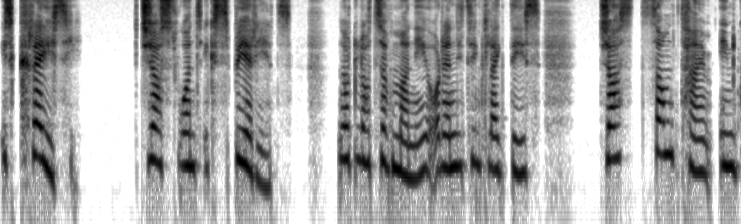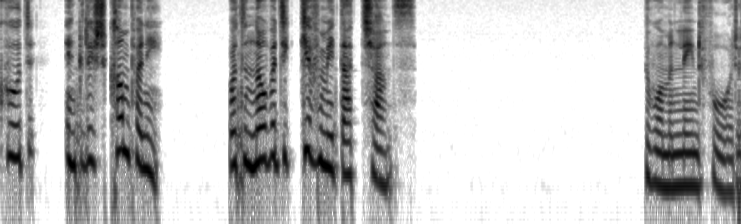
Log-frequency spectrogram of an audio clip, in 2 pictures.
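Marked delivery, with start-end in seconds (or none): 0.0-11.6 higher, frustrated demand; plain angry. A narrator's reading. Marta confronting the recruiters, openly angry. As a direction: push back hard at the interviewer. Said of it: "plain angry now".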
